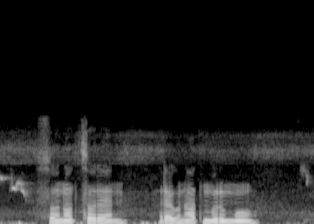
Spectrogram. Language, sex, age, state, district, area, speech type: Santali, male, 30-45, Jharkhand, Seraikela Kharsawan, rural, spontaneous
